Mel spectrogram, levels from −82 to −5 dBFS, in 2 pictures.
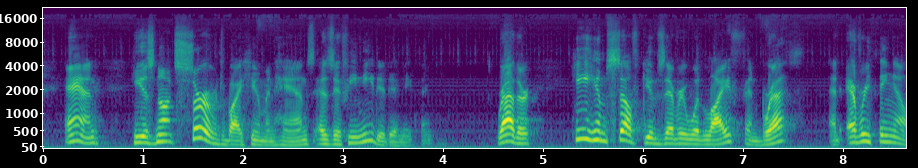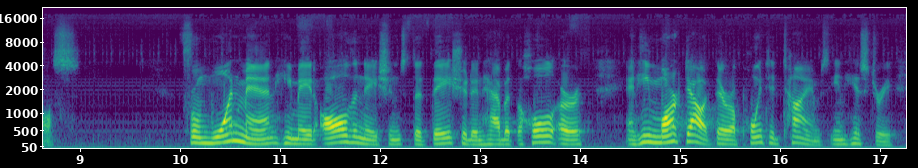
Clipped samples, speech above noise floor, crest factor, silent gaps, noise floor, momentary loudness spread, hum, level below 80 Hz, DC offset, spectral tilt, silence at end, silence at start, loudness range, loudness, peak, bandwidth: under 0.1%; 33 dB; 18 dB; none; -51 dBFS; 13 LU; none; -54 dBFS; 0.7%; -6 dB/octave; 0.15 s; 0.2 s; 4 LU; -19 LUFS; -2 dBFS; 18 kHz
